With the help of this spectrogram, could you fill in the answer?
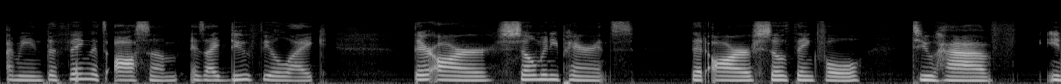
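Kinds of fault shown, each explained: Bluetooth LC3 compression: The whole clip has that grainy, breathy sheen on the speech, most likely from LC3, the Bluetooth LE Audio codec. At a lowish rate, which fits around 32 kbps with 10 ms frames, the encoder throws away a good chunk of the upper spectrum and fills it back in with noise. That's why the top end sounds fizzy instead of crisp. The damage is plainly audible, not subtle.
Lost LE Audio frames: There are three little dropouts where the decoder had nothing to play and papered over the gap by recycling the previous spectrum with scrambled phase. You get a brief noisy smear instead of clean speech. The first is at 0.76 to 0.79 s, two frames or 20 ms. The second is a single 10 ms frame at 6.92 s. The last runs 9.88 to 9.91 s, right after "are so thankful to".
Audio missing between chunks: Three tiny skips sit almost exactly 4 s apart, at 2.34, 6.33 and 10.32 s. 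That spacing points to the recorder likely handling audio in 4 s blocks and dropping a sliver, around 15 ms, at each handover, with the two sides butted together. You can hear the jump between "that's awesome is I" and "feel like", and again between "are so many parents" and "that are so thankful".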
